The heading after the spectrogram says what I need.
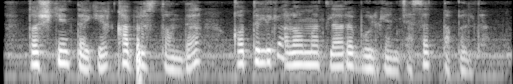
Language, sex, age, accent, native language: Uzbek, female, 25-34, Toshkent viloyati, Uzbek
